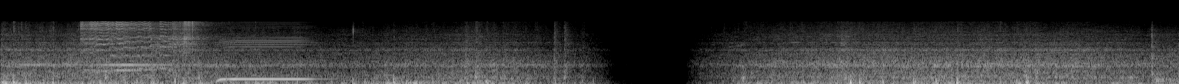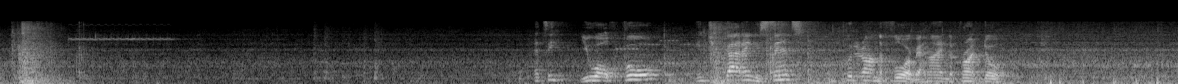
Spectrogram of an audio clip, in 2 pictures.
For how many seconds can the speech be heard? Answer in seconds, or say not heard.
5 s.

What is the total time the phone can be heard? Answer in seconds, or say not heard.
3 s.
